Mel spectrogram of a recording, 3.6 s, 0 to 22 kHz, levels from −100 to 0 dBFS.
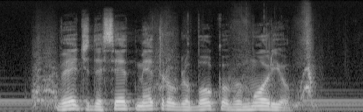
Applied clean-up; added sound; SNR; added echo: none; Piano + Zipper (clothing); 16 dB; none.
